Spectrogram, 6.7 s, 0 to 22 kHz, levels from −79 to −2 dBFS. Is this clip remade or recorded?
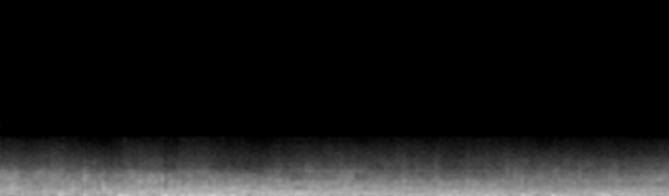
remade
